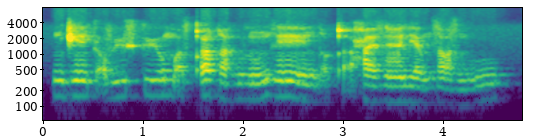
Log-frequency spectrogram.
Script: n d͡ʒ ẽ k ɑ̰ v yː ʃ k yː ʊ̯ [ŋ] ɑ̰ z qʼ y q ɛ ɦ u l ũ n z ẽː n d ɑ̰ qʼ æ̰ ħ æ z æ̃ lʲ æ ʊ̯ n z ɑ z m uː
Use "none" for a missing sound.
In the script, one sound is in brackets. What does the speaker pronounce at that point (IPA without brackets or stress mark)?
m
